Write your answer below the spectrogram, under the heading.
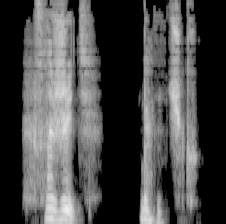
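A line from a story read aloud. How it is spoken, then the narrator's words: Timid babbling. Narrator (Russian): пролепетал Остап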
